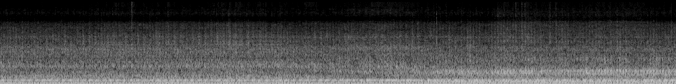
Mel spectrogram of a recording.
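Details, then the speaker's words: 2005 Sterling crane truck diesel, 234,000 miles, after start-up: deep, steady rumble at an even idle with no knocking or misses; normal healthy idle. "The engine sounds good. Gotta let it cycle. And here we go. Starts right up."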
